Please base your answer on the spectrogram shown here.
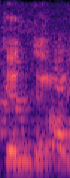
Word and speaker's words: Gendel: Gendel, yes, Yeah, you did really well.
